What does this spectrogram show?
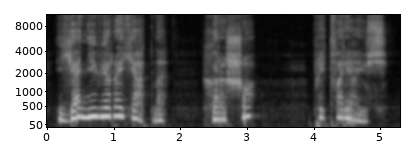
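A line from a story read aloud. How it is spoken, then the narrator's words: Whisper. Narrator (Russian): прошептала она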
